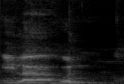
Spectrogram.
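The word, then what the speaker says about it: إله: Sebenarnya ada kata untuk mengatakan Tuhan dalam bahasa Arab itu adalah alif, lam, ha. Orang membacanya ilahun.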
